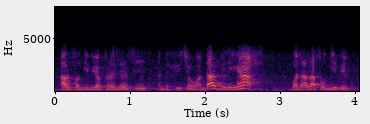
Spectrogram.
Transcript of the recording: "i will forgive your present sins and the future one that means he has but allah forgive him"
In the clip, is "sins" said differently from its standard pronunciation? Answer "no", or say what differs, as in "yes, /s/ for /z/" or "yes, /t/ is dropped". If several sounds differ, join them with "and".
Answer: yes, /n/ is dropped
